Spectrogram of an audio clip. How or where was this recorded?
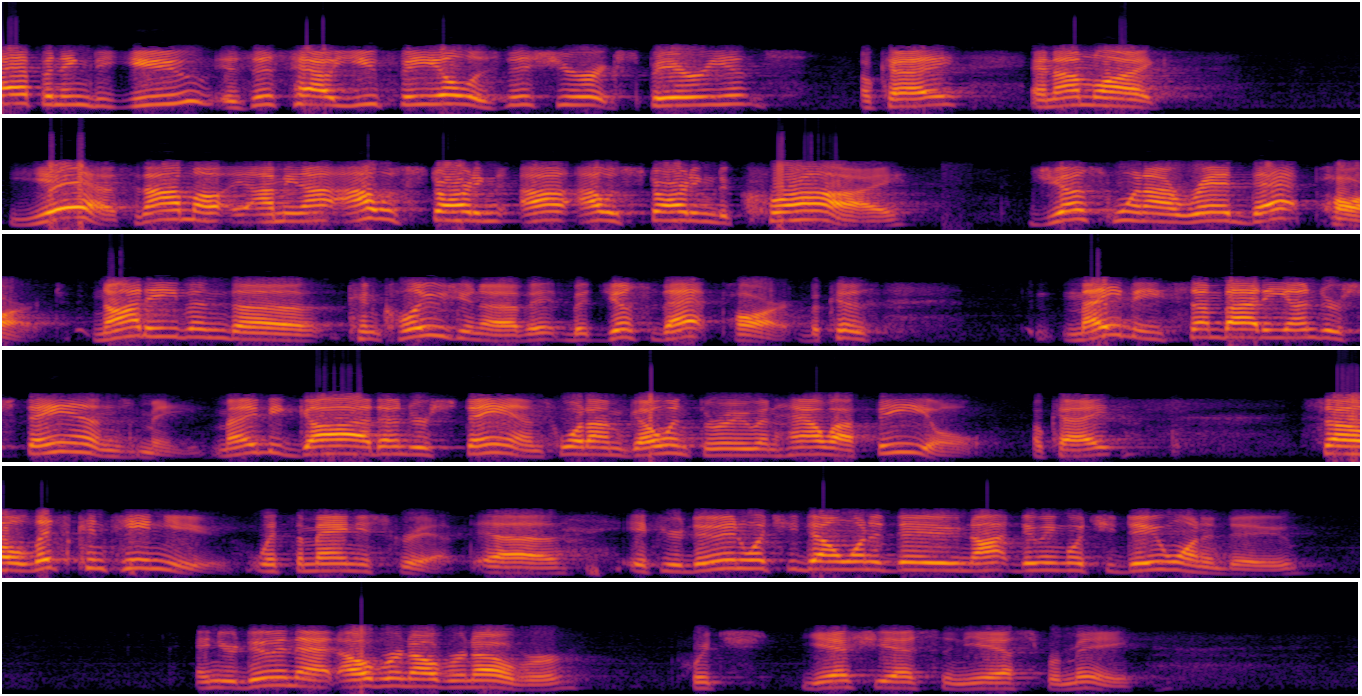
phone line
